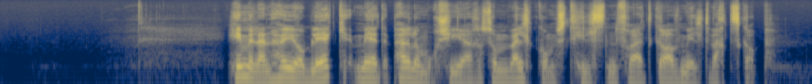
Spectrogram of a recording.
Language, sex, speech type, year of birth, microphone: Norwegian, male, read, 1958, Shure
